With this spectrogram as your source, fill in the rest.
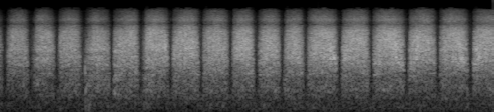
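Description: Varnished wood inside a sailboat is hand sanded up close, about sixteen even back-and-forth rasping strokes in a steady rhythm, with no voices.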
